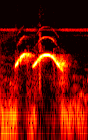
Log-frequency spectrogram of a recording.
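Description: A cockatoo gives two drawn-out, tuneful whistled phrases, the second rising and falling in a smooth arc, in imitation of the call to prayer.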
